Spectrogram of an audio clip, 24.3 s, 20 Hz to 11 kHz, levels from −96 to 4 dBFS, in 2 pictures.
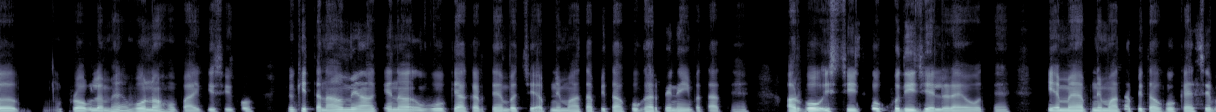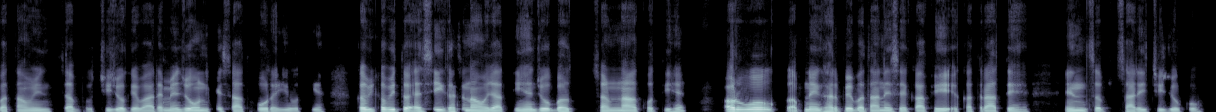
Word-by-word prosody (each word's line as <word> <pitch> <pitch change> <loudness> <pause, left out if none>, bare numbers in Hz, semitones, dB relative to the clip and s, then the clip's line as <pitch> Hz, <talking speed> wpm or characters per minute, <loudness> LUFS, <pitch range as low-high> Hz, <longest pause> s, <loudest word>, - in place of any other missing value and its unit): अ, 110 0 -20
problem 115 +1 0
है 155 +5 -2
वो 145 -4 0
ना 130 -3 +2
हो 100 - -5
पाए 100 0 -3
किसी 100 0 -7
को। 105 +2 -7
क्योंकि, 160 +9 -6
तनाव 135 -2 0
में 155 -1 +1
आके 135 0 -2
ना 140 -1 +1
वो 125 0 -2
क्या 130 -2 +2
करते 115 -1 -4
हैं 110 -1 -2
बच्चे 110 0 -3
अपने 125 -1 -4
माता-पिता 115 +1 -3
को 115 +1 -6
घर 110 0 -1
पे 115 - -1
नहीं 110 -2 -2
बताते 100 +2 -9
हैं। 105 0 -14 0.4
और 130 +1 +5
वो 145 -2 +7
इस 125 - -3
चीज़ 130 -1 0
को 130 - +4
ख़ुद 130 +1 -2
ही 130 -1 +6
झेल 110 -3 +1
रहे 100 0 0
होते 100 +1 -5
हैं 105 0 -10 0.4
कि 125 -1 +2
मैं 120 -1 +3
अपने 120 +1 -1
माता-पिता 120 0 -1
को 115 +1 -2
कैसे 110 +2 -1
बताऊँ 105 0 -2
इन 105 0 -2 0.2
सब 105 -2 -1 0.2
चीज़ों 105 -1 0
के 105 0 -1
बारे 100 +1 -1
में 130 +6 0
जो 130 -2 +4
उनके 115 -1 -2
साथ 110 -1 -1 0.2
हो 105 - +3
रही 100 -1 -4
होती 100 +1 -7
है। 100 - -7 0.4
कभी-कभी 155 0 +6
तो 150 - +5
ऐसी 120 +4 +2
घटना 120 +1 +1
हो 120 -2 +3
जाती 115 +3 +1
है 135 0 +3
जो 130 - +6
बहुत 120 +1 +2 0.2
शर्मनाक 115 +2 +2
होती 105 0 -4
है। 150 +5 -3 0.4
और 160 +1 +10
वो 160 +1 +8 0.3
अपने 140 -2 +2
घर 120 +1 +2
पे 135 +3 +4
बताने 115 -1 +1
से 115 +1 -2
काफ़ी 120 +3 +1 0.2
कतराते 110 +1 -1
हैं 100 0 -7 0.4
इन 120 -2 +2
सब 110 -1 0 0.2
सारी 105 -2 0
चीज़ों 105 0 -4
को। 100 +1 -9
115 Hz, 210 wpm, -23 LUFS, 105-125 Hz, 0.4 s, और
